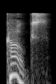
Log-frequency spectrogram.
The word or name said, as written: coaxingly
